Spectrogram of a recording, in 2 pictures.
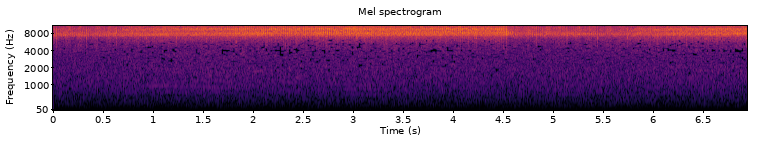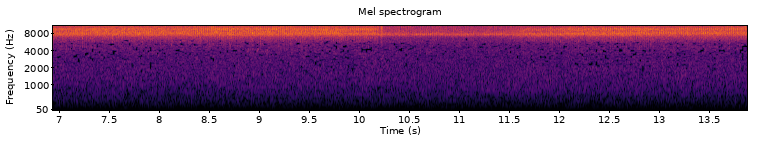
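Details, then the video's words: Summer meadow grasshoppers in a countryside setting: an unbroken, very high-pitched rasping trill. It fades slightly twice, around the middle and later on, before returning to full strength. "КУЗНЕЧИКИ. Слушать звуки летнего луга"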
